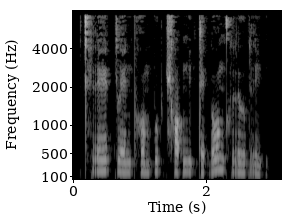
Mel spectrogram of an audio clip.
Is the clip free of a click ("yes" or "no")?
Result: yes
